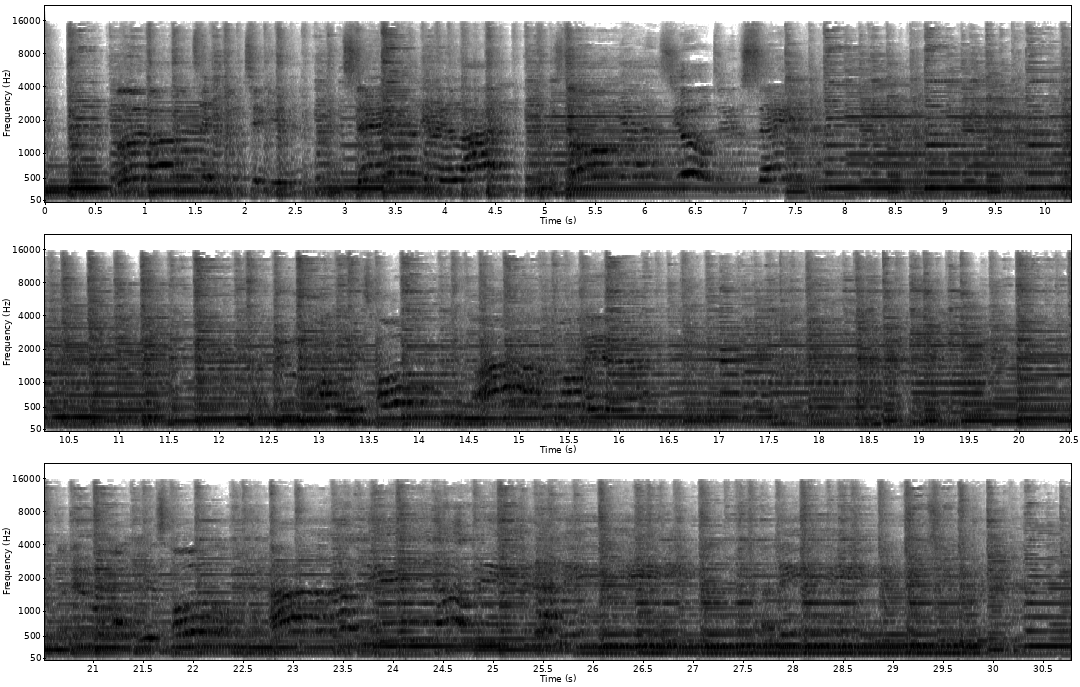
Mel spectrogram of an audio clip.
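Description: Cutaway acoustic guitar strummed in a steady rhythm through an instrumental passage of a folk song.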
